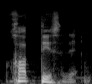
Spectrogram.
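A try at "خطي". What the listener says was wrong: Khatti, na'am. Khattika itu ada tasydidnya.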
